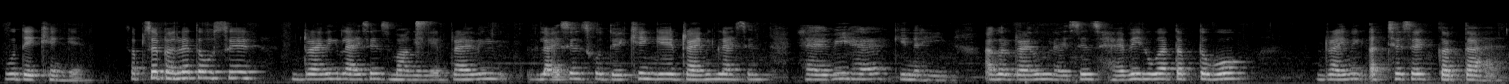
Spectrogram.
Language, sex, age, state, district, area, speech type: Hindi, female, 30-45, Uttar Pradesh, Sonbhadra, rural, spontaneous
